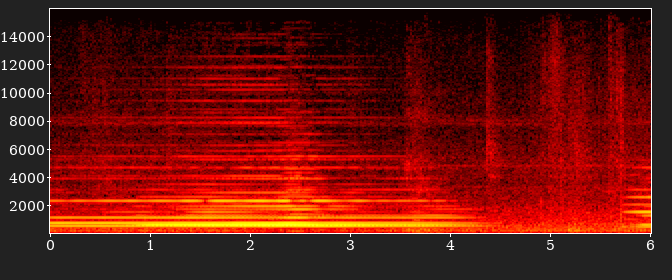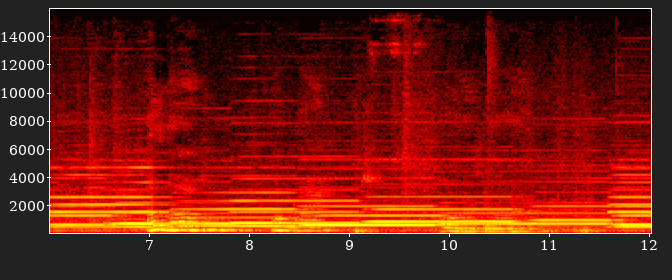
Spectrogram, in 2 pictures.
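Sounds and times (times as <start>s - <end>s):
accordion sustained chord: 0.0s - 12.0s.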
